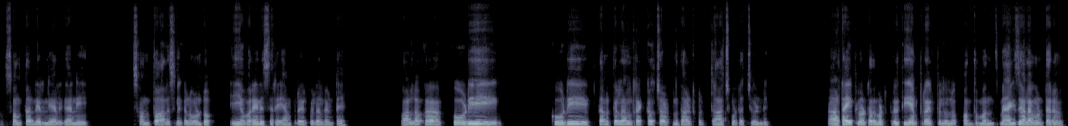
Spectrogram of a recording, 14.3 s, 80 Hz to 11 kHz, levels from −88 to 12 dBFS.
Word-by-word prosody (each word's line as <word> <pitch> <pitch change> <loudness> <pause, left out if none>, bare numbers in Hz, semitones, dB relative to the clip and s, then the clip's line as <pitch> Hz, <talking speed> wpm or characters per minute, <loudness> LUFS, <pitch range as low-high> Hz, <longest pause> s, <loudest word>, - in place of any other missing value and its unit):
సొంత 125 +1 -3 0.2
నిర్ణయాలు 125 +1 -1
గాని, 125 0 0 0.8
సొంత 125 -1 -5
ఆలోచనలు 125 +1 -5
గాని 140 0 -2
ఉండవు. 125 -2 -2 0.4
ఎవరైనా 155 +7 +2
సరే, 150 -2 -2
ఎంప్లాయీ 130 +3 -4
పిల్లలంటే 130 +3 -4 0.8
వాళ్ళు 140 -1 0
ఒక 135 - -2 0.4
కోడి, 150 +4 +6 1.0
కోడి 150 +2 +4 0.4
తన 135 0 +1
పిల్లలని 140 0 +2
రెక్కల 135 0 0
చాటున 135 +1 -1
దాటు 125 +1 -4 0.2
దాచుకుంటాది 125 +3 -4
చూడండి. 125 +2 -4 0.9
ఆ - - +6
టైప్‌లో 140 +1 +6
ఉంటాదనమాట. 135 -4 +1
ప్రతి 120 +2 +1
ఎంప్లాయీ 120 0 -1
పిల్లలు, 115 0 -2
కొంతమంది. 115 0 -3
మాక్సిమమ్ 120 +7 +4
అలాగే 140 0 +2
ఉంటారు... 120 -1 -1
130 Hz, 135 wpm, -28 LUFS, 120-140 Hz, 1.0 s, కోడి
